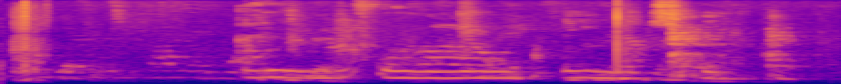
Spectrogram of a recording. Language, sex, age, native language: Icelandic, male, 8, Icelandic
